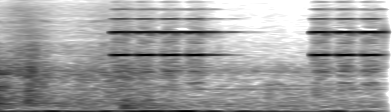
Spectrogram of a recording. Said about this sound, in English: Oh, is that your alarm? Yeah, it was some sort of alarm. I'm boiling potatoes right now.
